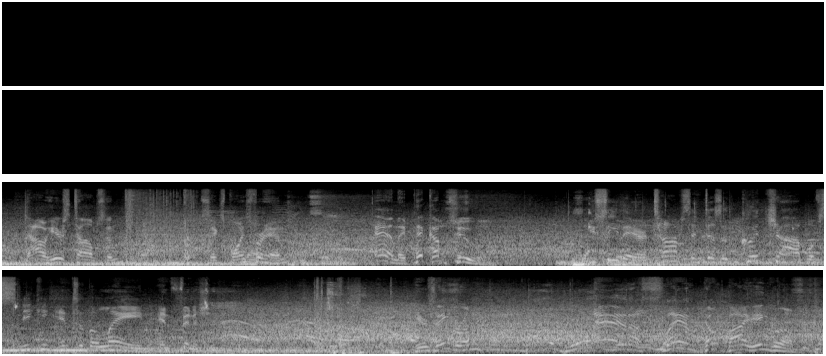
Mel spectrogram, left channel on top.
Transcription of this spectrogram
Now here's Thompson. 6 points for him. And they pick up 2. You see there, Thompson does a good job of sneaking into the lane and finishing. Here's Ingram. And a slam dunk by Ingram.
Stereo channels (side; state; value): left; silent; digital silence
